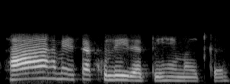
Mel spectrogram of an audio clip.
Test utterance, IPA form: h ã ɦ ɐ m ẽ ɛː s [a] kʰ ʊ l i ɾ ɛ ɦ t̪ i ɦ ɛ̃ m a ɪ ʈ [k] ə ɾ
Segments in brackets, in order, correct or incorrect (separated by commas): correct, correct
